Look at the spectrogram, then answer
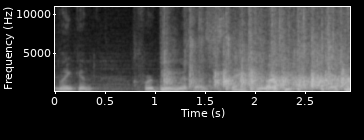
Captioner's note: applause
